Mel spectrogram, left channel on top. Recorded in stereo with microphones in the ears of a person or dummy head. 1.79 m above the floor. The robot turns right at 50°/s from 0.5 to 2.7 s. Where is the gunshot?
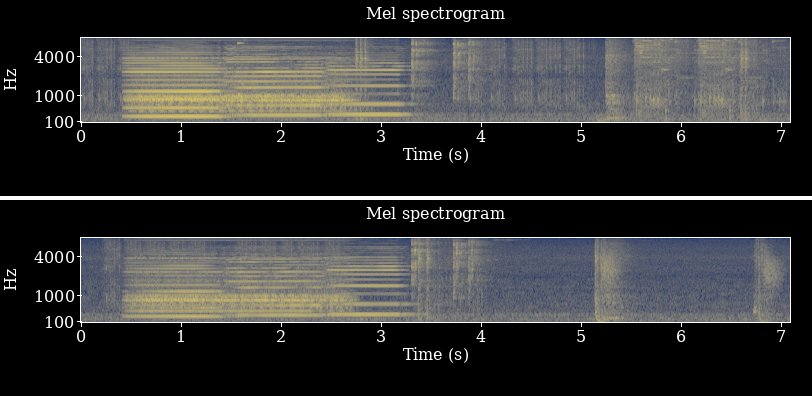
30° left (ahead or behind), 1.2 m.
